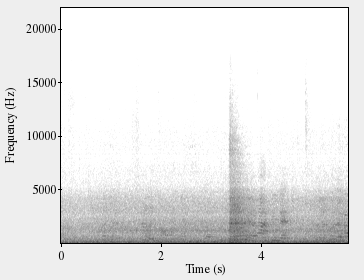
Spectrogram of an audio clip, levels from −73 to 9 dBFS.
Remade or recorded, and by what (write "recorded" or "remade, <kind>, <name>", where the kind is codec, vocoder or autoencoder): remade, vocoder, BigVGAN v2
